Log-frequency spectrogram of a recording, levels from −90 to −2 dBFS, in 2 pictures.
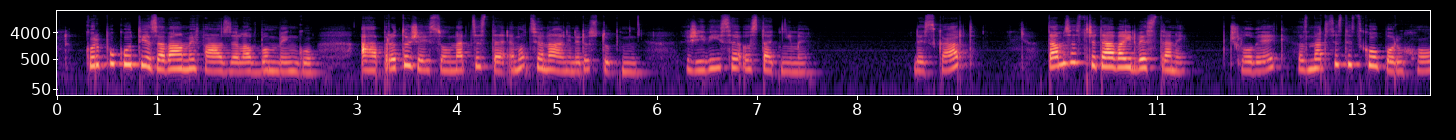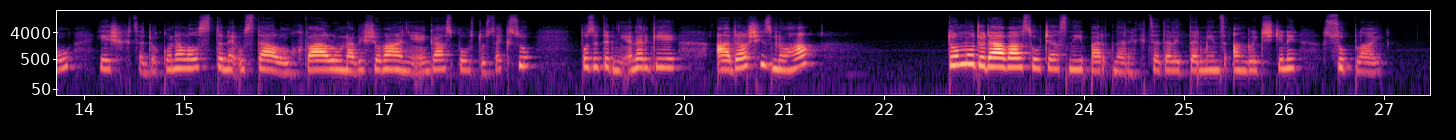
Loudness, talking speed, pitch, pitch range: -23 LUFS, 110 wpm, 230 Hz, 210-270 Hz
